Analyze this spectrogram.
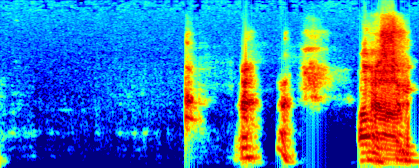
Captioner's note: laughs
